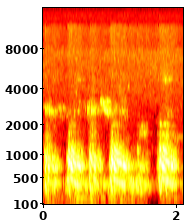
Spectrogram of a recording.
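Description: Recorded calls of the northern rufous hornbill played back over a video call: a run of short calls, two to three a second, each falling in pitch.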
